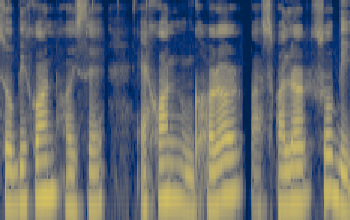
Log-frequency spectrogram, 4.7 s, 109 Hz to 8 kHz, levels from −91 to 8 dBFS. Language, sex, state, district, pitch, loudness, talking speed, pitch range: Assamese, male, Assam, Sonitpur, 150 Hz, -18 LUFS, 75 wpm, 140-175 Hz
